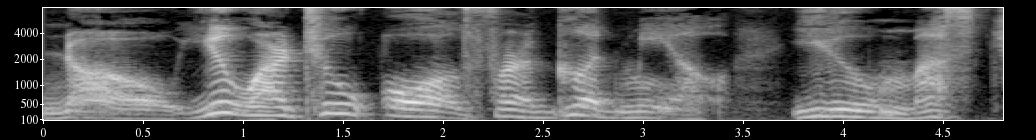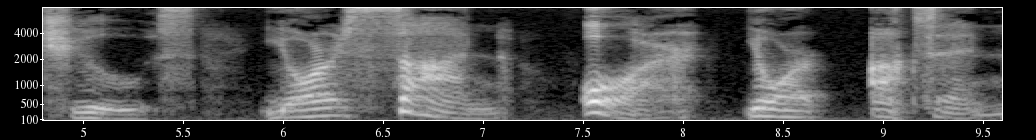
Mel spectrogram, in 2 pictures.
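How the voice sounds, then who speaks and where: A put-on character voice that sounds female growls at a middle pitch. It is gravelly and very slow. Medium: read story. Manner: commanding.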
